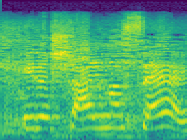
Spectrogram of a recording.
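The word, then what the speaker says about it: いらっしゃいませ: Irashaimase.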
